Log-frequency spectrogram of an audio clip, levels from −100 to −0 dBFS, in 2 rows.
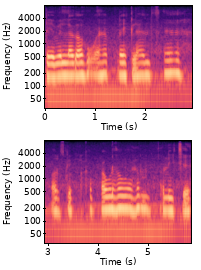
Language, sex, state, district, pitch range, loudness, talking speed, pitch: Hindi, female, Bihar, Vaishali, 180-195 Hz, -16 LUFS, 145 wpm, 185 Hz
